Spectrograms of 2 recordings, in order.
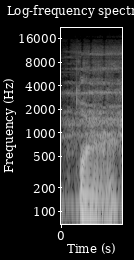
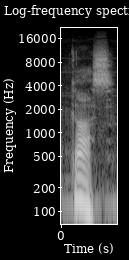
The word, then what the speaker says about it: Gass: Goss. Yeah. So Goss. did I say it wrong? Gas? No, it's gas. Goss.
